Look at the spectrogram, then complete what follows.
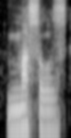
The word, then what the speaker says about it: muscles: Be careful of that pronunciation, muscles.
